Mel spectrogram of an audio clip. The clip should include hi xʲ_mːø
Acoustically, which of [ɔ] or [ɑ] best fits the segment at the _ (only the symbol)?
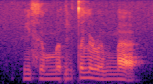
ɔ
